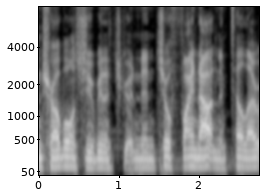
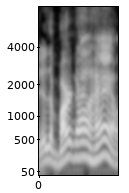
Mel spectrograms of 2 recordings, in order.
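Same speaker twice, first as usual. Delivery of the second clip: put-on deep, laid-on Southern accent, high and loud; 9 semitones higher, 7 dB louder than usual. Retelling a daughter's words when passing a burned house: imitating a deep southern accent. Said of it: "so deep Southern".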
